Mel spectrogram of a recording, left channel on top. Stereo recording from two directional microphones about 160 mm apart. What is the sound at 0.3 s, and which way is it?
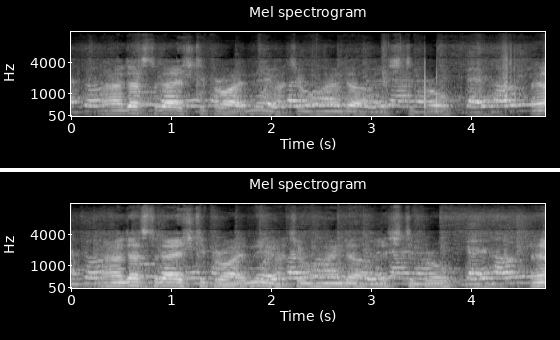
A man's voice, 10° right (ahead or behind).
